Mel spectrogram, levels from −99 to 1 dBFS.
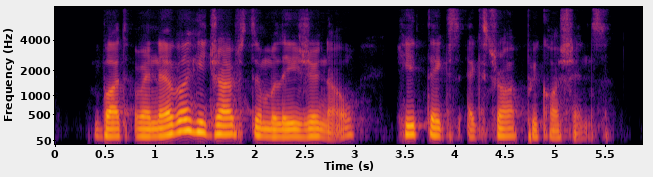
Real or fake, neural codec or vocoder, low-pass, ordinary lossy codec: fake; codec, 16 kHz, 4.8 kbps, FACodec; none; none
